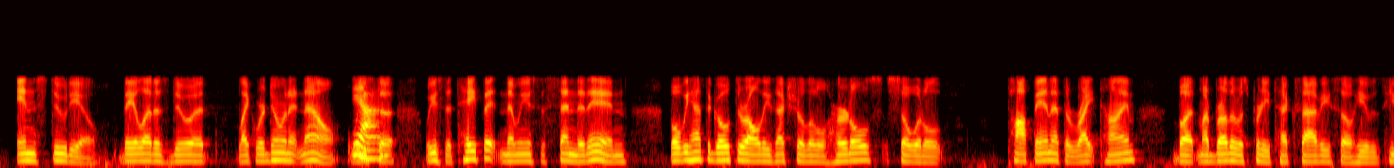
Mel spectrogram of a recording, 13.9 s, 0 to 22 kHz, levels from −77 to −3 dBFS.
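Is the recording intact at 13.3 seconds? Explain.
Yes, the audio is intact at 13.3 seconds, with no fault at that moment.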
